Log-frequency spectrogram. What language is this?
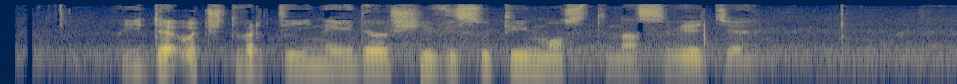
Czech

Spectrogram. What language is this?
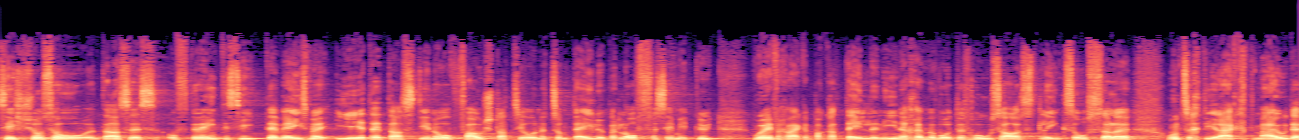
Swiss German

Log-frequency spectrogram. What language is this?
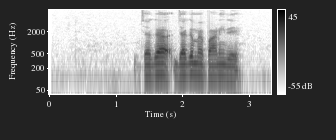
Dhatki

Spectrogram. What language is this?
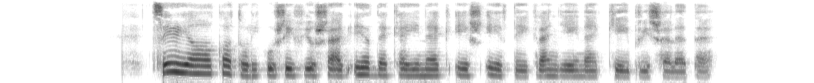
Hungarian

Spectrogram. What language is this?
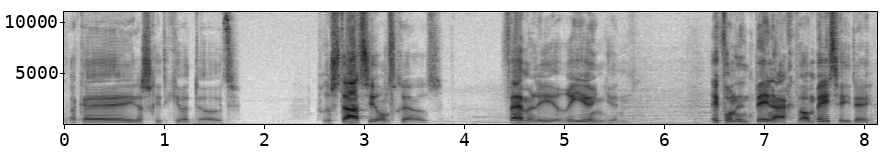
Dutch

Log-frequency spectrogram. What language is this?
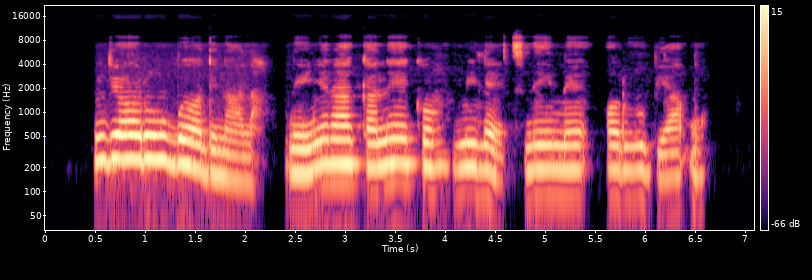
Igbo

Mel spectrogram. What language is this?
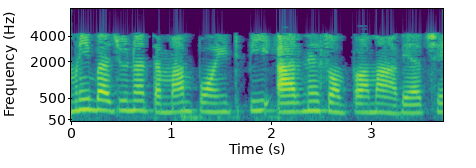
Gujarati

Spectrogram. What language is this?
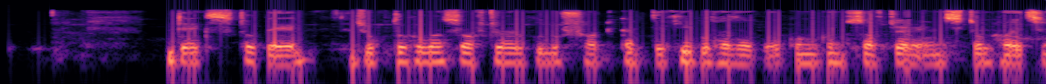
Bangla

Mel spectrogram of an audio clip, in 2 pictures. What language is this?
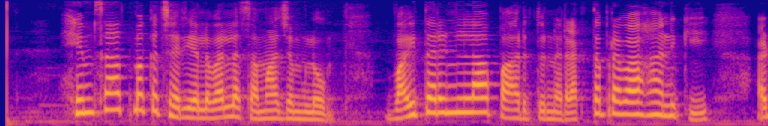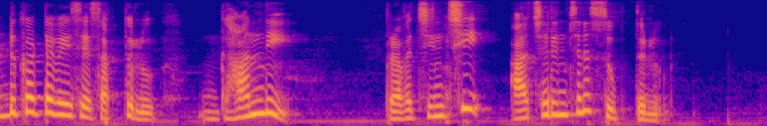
Telugu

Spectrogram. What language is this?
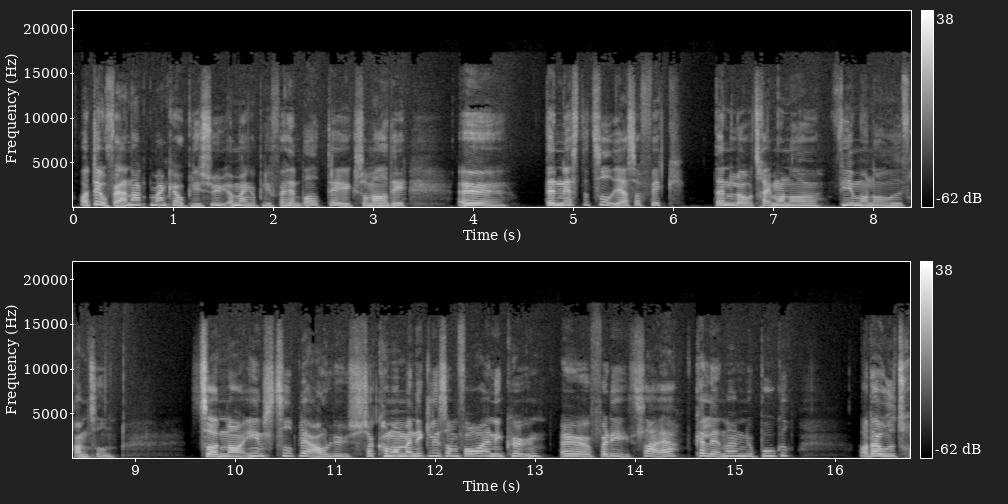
Danish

